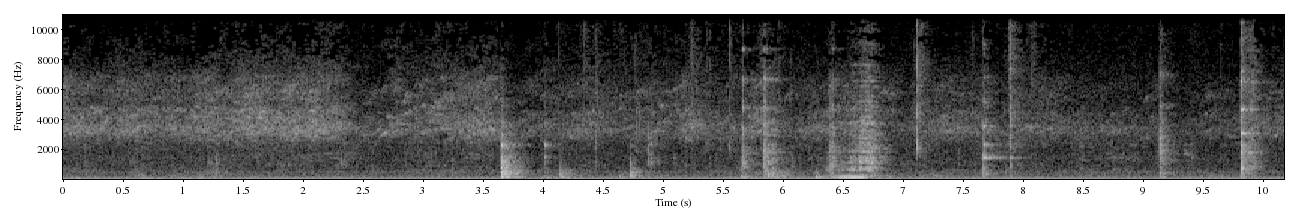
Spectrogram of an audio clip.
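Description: A spoon and china plates clinking and knocking against each other and the tabletop: a scattering of sharp clinks and clatters from about four seconds in, the first the loudest, a few ringing briefly.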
